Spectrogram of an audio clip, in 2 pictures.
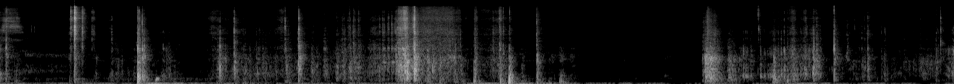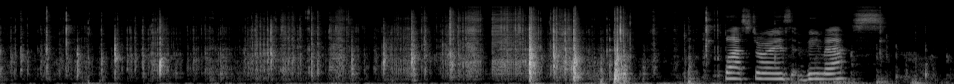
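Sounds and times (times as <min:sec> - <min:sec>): plastic packaging crackling: 0:07.3 - 0:16.8.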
